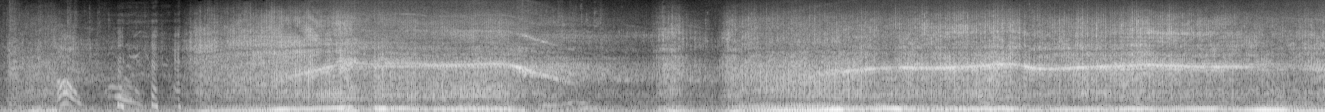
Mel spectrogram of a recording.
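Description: Car engine revved up and held at high revs twice, the second time for several seconds, with a high-pitched whine that rises and holds along with it.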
